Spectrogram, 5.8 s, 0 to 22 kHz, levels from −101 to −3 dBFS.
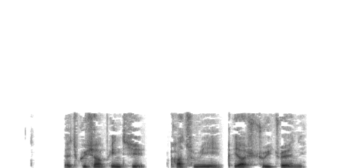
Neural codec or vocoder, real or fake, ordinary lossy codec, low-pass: none; real; MP3, 32 kbps; 7.2 kHz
